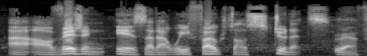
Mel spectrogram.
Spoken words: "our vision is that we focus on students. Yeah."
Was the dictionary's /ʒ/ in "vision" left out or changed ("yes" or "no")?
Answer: no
